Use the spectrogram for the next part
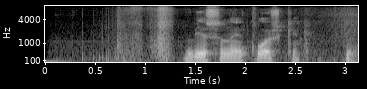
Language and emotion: Russian, neutral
